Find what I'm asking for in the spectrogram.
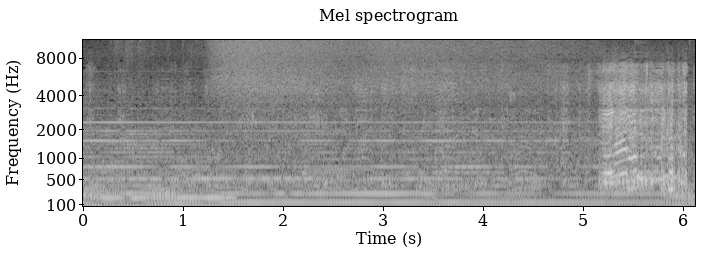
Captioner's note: distorted feedback echoing; static crackling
